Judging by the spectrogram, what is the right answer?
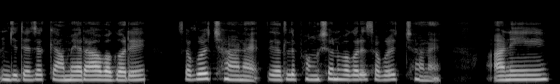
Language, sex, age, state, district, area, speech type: Marathi, female, 30-45, Maharashtra, Thane, urban, spontaneous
